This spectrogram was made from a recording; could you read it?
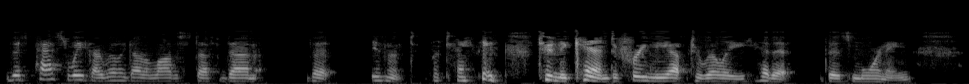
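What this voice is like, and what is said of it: Sleepy-sounding voice. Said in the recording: “I sound a little sleepy.”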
